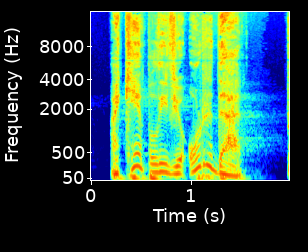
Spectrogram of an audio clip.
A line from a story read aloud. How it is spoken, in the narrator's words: Francine whispers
